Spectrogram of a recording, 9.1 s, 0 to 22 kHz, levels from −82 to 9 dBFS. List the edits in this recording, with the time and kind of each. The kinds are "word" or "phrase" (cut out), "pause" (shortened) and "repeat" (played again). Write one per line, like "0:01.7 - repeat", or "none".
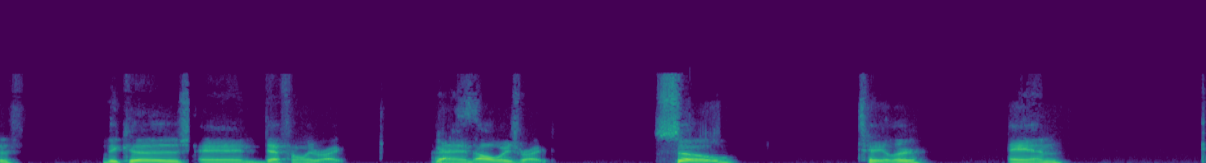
0:01.4 - phrase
